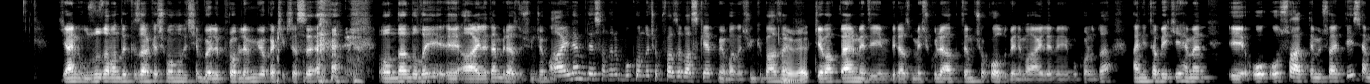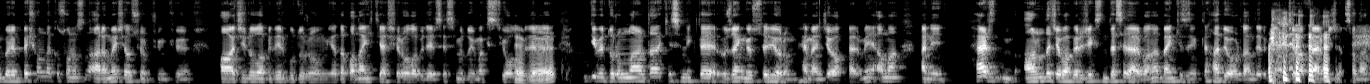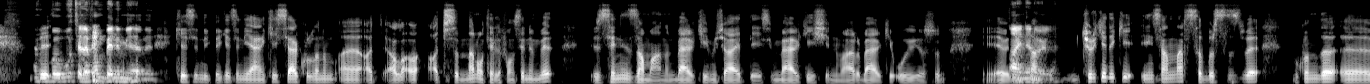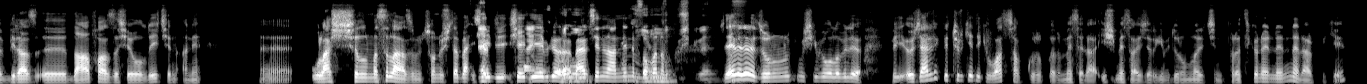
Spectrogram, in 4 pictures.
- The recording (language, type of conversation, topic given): Turkish, podcast, İnternetten uzak durmak için hangi pratik önerilerin var?
- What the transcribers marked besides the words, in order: other background noise; chuckle; tapping; chuckle; unintelligible speech; chuckle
